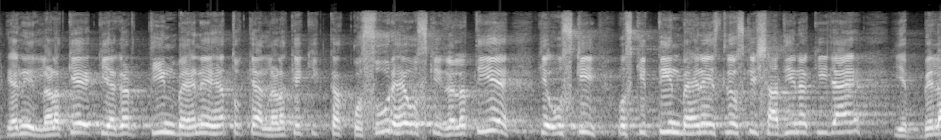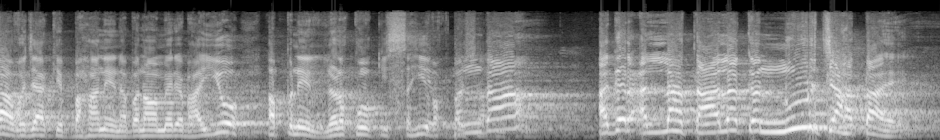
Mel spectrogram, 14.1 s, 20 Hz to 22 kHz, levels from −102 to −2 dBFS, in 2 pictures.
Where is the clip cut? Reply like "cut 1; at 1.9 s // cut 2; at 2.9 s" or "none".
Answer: cut 1; at 10.5 s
